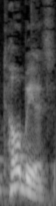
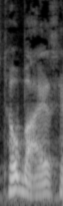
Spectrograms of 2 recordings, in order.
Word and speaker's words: Tobias: Tobias, as I'm going to say it correctly. I always call him Tobias. It's Tobias Harris. And I knew it's wrong. And I just could not correct myself, for cripe's sake.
